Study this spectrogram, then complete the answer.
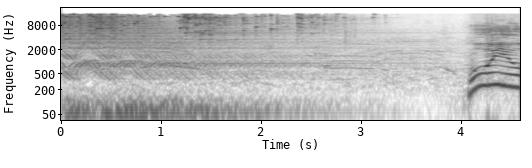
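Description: A crowd cheers and applauds.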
